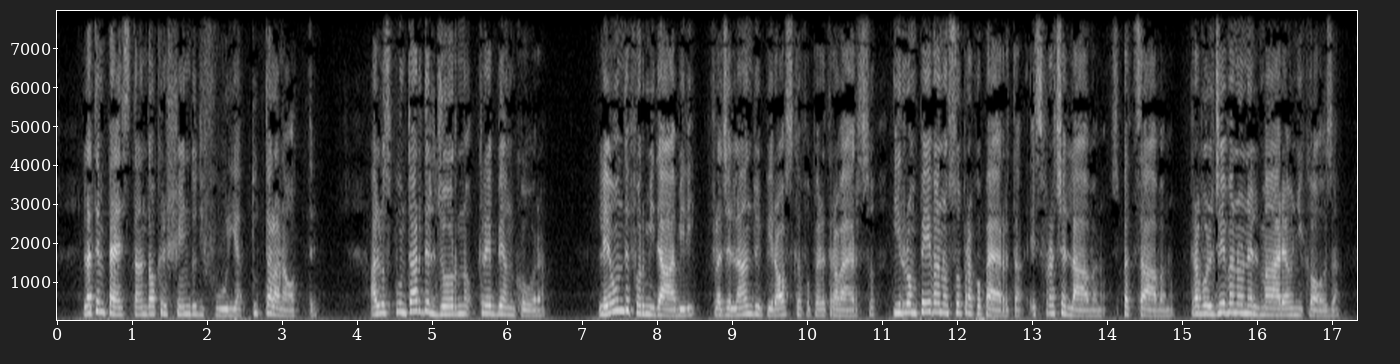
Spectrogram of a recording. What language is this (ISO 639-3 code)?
ita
